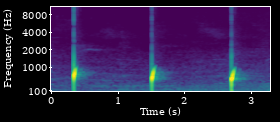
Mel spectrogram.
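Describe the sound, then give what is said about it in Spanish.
Three water drops fall one by one at a slow, even pace from a slightly open tap into an empty glass, each a bright, liquid plop that fades quickly, with only faint background noise between them and no talking. “Y lo dejas, dejas que sigan las gotitas de agua cayendo.”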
